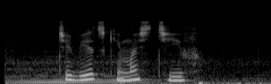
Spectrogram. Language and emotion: Russian, neutral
